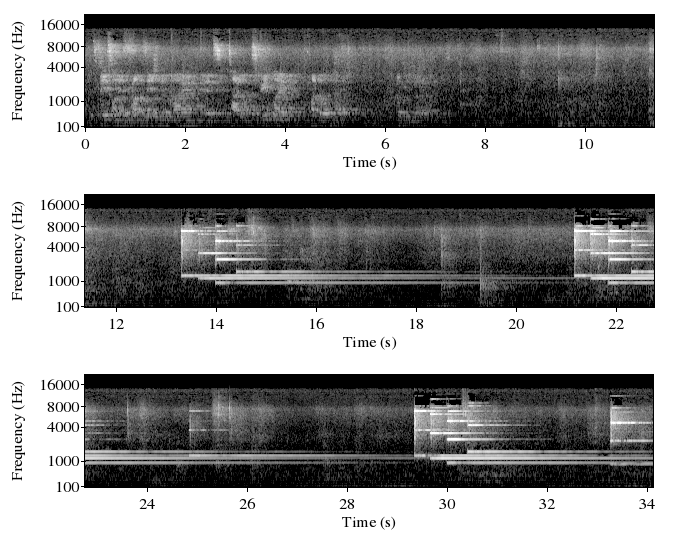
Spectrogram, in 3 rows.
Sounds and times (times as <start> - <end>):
Glockenspiel: 13.2 - 34.1
Marimba, xylophone: 13.2 - 34.1.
